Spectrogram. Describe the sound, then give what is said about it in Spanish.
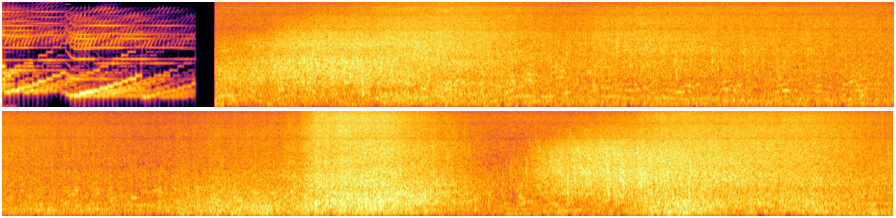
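Ocean waves wash steadily onto the shore in a continuous broad roar, with two louder surges cresting partway through. A brief musical chime sounds before the surf begins. “Esta historia va a ser desde cerca del mar.”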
